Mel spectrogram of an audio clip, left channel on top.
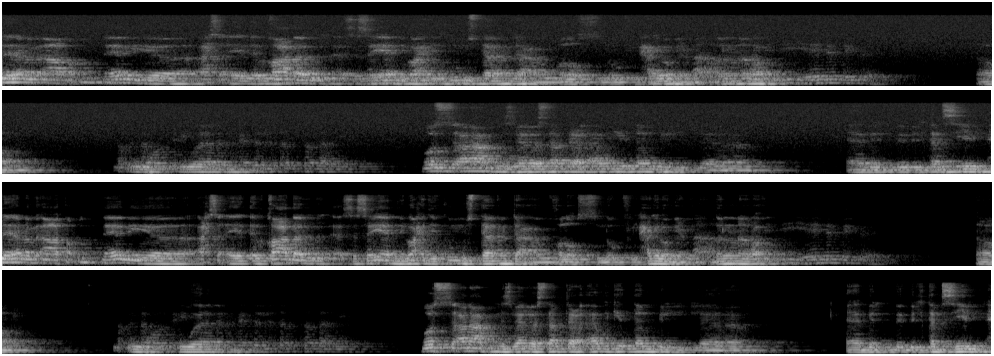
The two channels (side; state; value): left; noise; hiss, 19 dB below the sound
